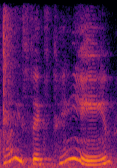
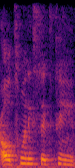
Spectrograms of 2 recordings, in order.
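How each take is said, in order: First: Slow, higher, rising disbelief; stretched-out incredulous question; disbelieving echo. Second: Said in the usual way. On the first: Retold or imitated. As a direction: drag it out like you can't believe it. Ladies repeat the date back.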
